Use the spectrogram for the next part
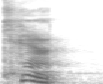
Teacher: NT at the end of a phrase will have a held T.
